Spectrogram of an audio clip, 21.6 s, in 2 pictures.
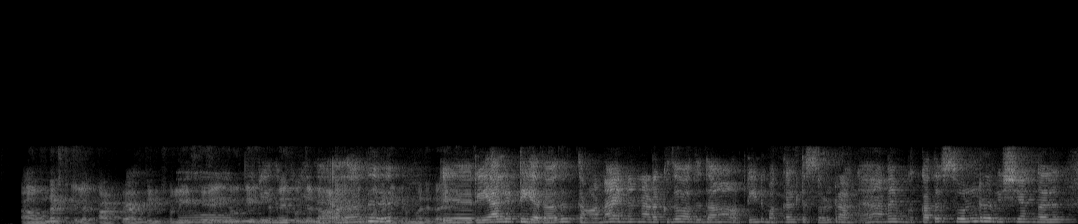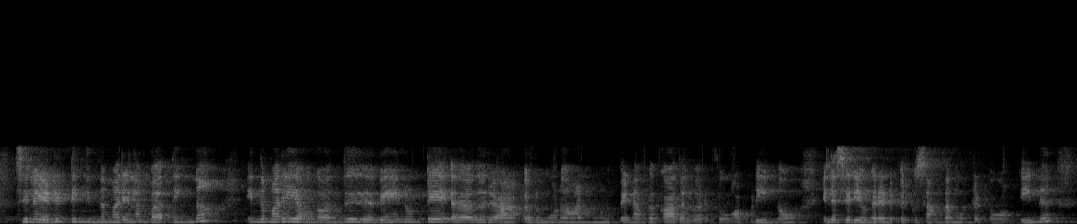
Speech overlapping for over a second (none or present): present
